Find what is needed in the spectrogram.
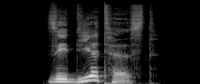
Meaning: inflection of sedieren: 1. second-person singular preterite 2. second-person singular subjunctive II
- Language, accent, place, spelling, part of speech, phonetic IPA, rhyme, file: German, Germany, Berlin, sediertest, verb, [zeˈdiːɐ̯təst], -iːɐ̯təst, De-sediertest.ogg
